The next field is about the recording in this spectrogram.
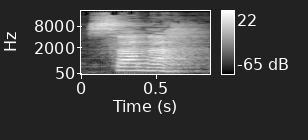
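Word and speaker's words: سنة: সানা অর্থ হচ্ছে বছর শেষে একটা হা উচ্চারিত হবে সানাহ সানাহ সানা অর্থ হচ্ছে বছর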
